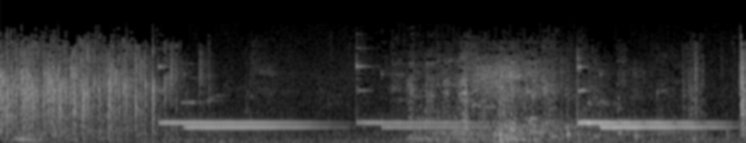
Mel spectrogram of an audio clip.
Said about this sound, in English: Tell me, why does it take three rings of the doorbell for you to answer?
